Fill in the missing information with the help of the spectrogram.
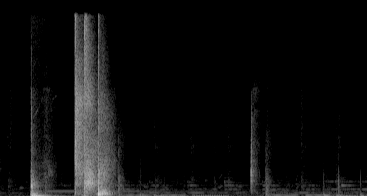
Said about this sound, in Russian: Так, надо хлопнуть, чтобы потом я мог звук синхронизировать.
